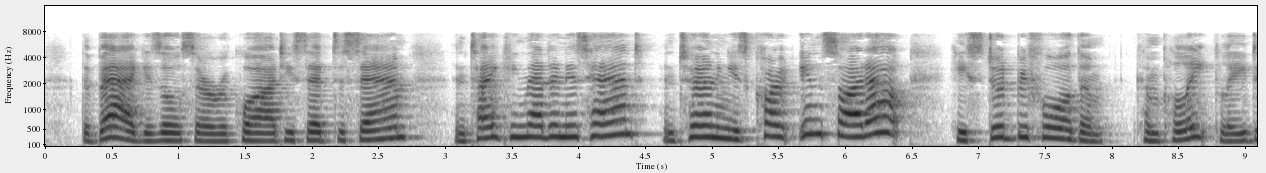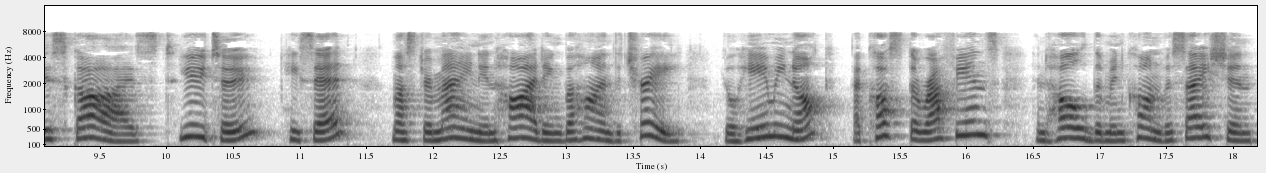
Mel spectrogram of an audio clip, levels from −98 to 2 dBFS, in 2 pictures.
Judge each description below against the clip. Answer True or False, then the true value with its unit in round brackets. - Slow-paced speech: False (170 wpm)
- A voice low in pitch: False (240 Hz)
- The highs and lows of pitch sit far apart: True (5.9 semitones)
